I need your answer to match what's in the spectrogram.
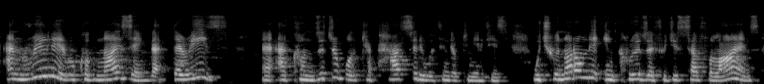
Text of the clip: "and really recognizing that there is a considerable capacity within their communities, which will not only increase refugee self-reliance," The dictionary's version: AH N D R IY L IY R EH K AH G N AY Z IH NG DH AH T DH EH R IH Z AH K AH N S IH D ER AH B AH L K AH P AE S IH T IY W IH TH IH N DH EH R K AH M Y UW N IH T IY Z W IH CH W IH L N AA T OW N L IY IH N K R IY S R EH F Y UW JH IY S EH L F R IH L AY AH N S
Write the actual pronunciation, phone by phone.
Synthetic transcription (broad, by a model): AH N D R IY L IY R EH K AH G N AY Z IH NG DH AH T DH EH R IH Z AH K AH N S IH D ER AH B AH L K AH P AE S IH T IY W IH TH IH N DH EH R K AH M Y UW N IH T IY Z W IH CH W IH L N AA T OW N L IY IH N K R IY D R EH F Y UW JH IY S EH L F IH L AY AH N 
